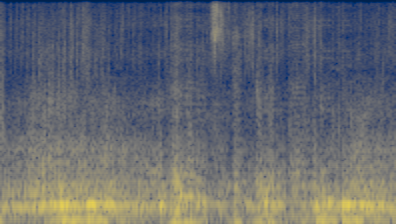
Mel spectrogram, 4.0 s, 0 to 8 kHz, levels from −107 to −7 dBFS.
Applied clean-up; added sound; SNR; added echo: neural separator model SepFormer DNS4.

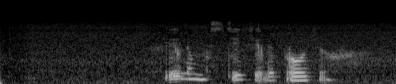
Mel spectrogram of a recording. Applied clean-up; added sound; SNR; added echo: none; none; none; none.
